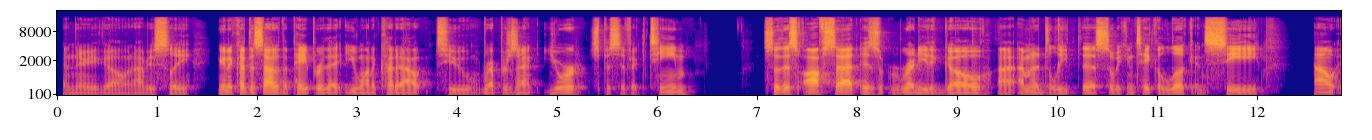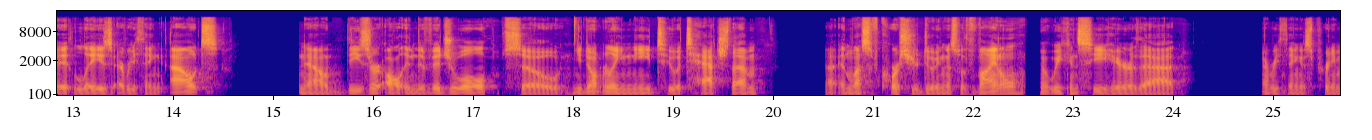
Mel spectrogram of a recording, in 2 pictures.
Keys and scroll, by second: 9.9 Delete.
